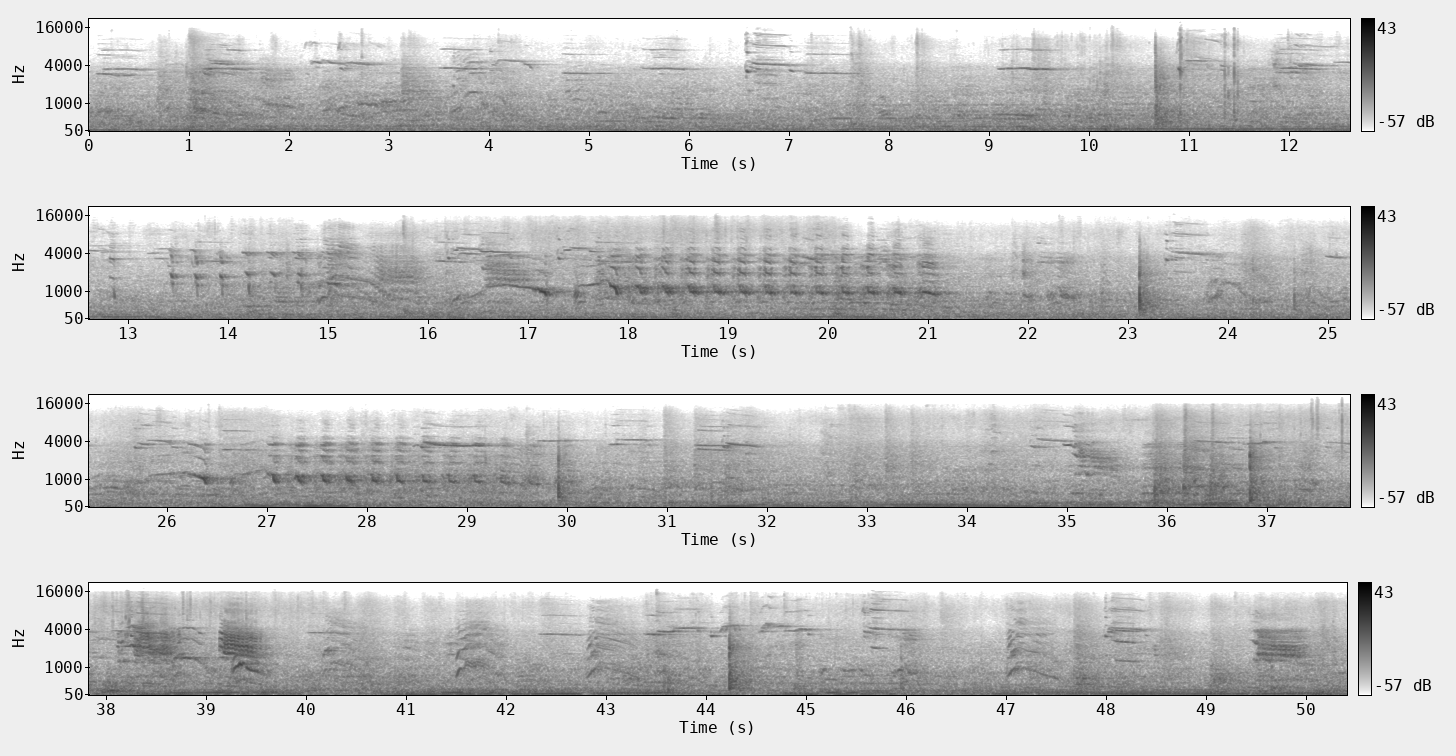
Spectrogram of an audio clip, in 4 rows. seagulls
0:10.9 0:22.6, 0:24.9 0:32.0, 0:33.9 0:46.3, 0:46.9 0:48.8, 0:49.4 0:50.4

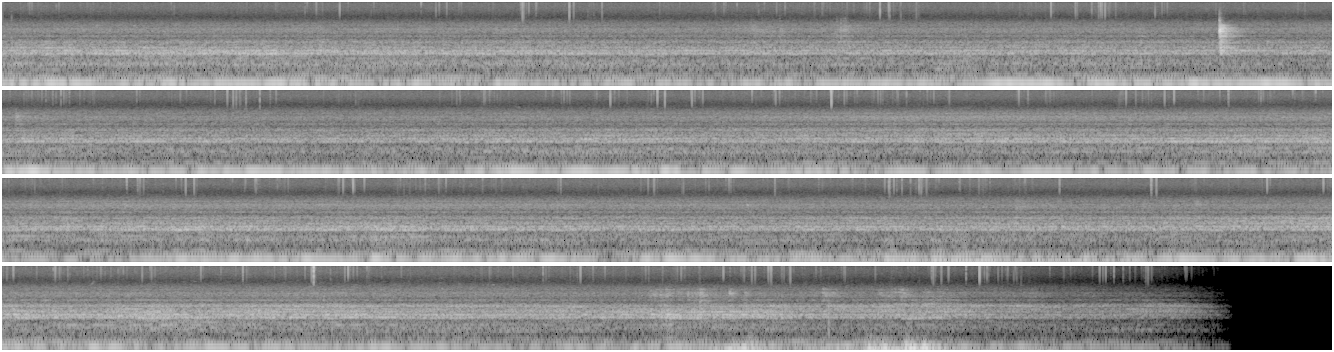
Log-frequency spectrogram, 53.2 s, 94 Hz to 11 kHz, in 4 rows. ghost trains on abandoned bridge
0:32.3 0:40.7, 0:44.8 0:52.0

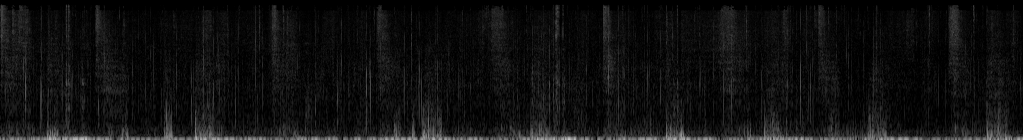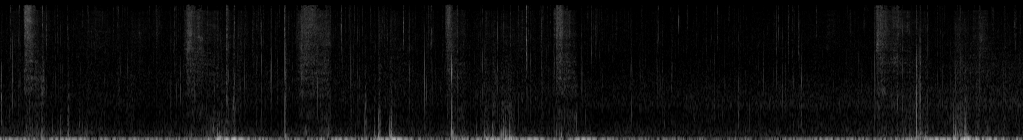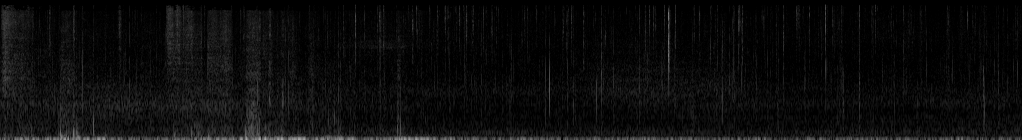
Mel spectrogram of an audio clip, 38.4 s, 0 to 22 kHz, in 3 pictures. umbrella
0:00.0 0:20.3, 0:23.6 0:32.8

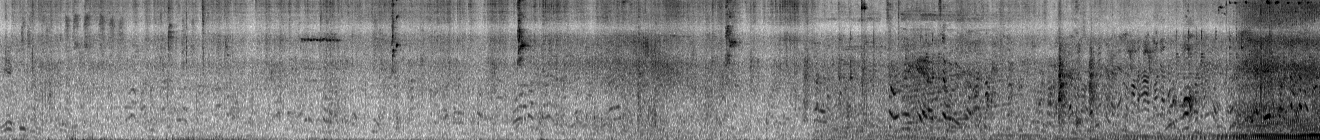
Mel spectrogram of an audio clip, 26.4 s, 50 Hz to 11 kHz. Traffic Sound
0:16.4 0:26.4

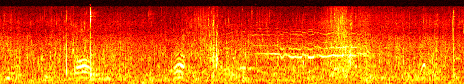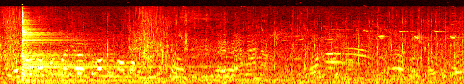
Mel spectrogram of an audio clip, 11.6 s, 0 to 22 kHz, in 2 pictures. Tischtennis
0:06.1 0:11.6

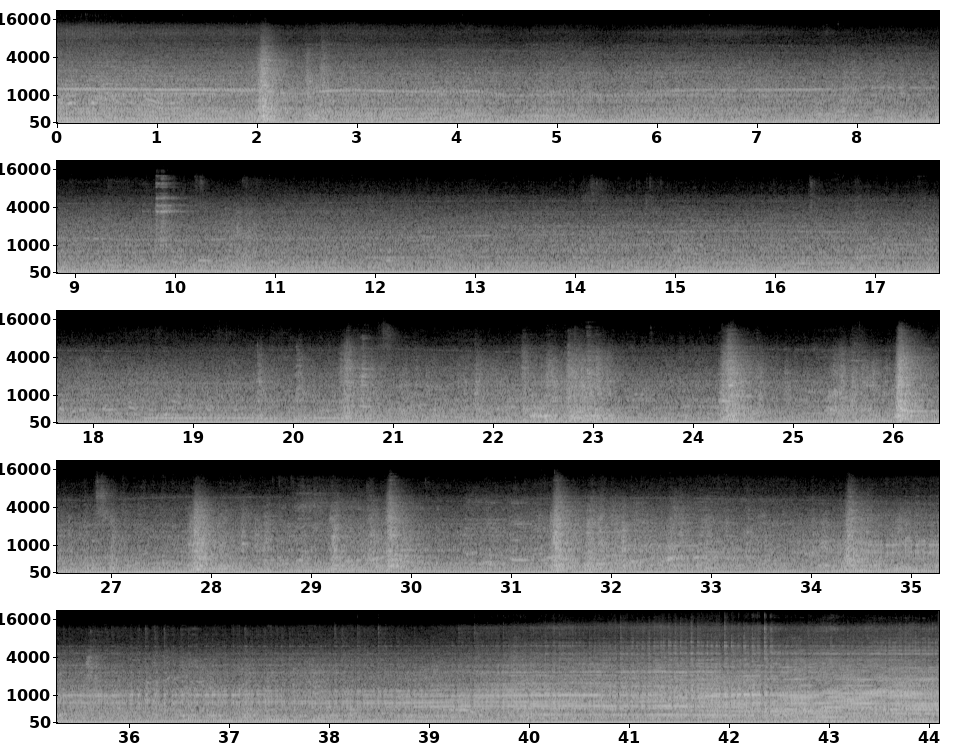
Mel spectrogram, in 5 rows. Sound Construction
0:33.8 0:44.1

